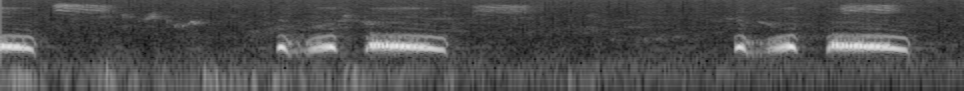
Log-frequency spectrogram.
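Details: Kept spotted dove (terkukur) in breeding condition, calling to challenge its opponent: the end of one coo, then two full phrases of paired short notes leading into a long rich coo.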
